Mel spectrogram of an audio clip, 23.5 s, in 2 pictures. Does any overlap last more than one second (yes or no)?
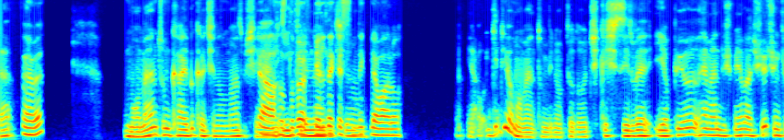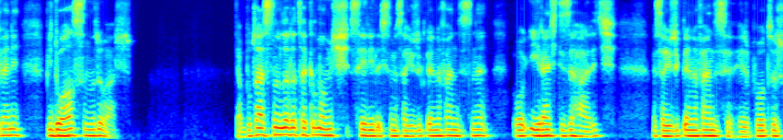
yes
